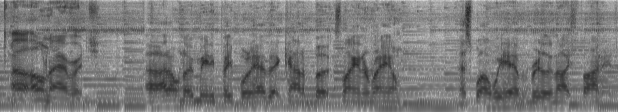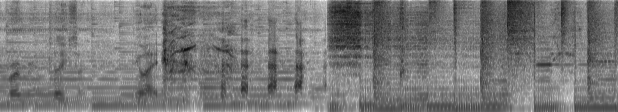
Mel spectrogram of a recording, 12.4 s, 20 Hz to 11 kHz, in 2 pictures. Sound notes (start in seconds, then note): 7.8 laughing; 9.5 upbeat music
